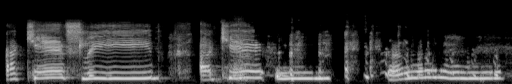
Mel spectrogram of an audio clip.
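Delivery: slow, high, drawn-out moaning; hammed-up lovesick lament; mock heartbroken wail.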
